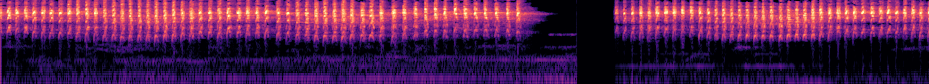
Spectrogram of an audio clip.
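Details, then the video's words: Greater green leafbird in full song, pouring out fast, high, sparrow-like chirps, about four notes a second, with a brief break midway. "CUCAK IJO FULL TEMBAKAN | ISIAN GEREJA PANJANG"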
